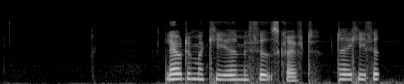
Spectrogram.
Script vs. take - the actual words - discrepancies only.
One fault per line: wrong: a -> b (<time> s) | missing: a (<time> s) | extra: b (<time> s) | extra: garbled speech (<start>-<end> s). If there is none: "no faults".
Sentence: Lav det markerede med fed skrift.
extra: garbled speech (3.3-3.8 s)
